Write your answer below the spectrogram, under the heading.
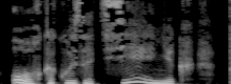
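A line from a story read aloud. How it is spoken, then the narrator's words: Languid sighing drawl. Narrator (Russian): томно протянула она, вздохнув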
